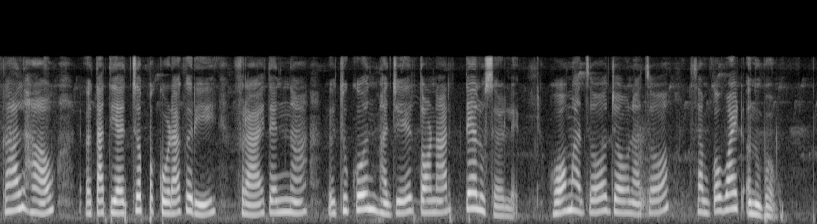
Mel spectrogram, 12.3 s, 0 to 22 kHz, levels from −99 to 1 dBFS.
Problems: background sounds at intervals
